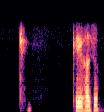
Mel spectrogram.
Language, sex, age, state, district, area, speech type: Kashmiri, male, 18-30, Jammu and Kashmir, Kulgam, rural, conversation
